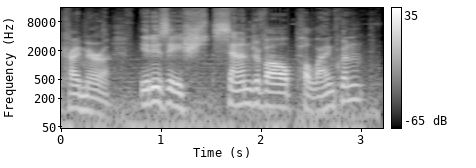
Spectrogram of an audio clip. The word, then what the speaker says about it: palanquin: it is a sandal palanquin or pakin palankin I think is the way to pronounce that palen um uh class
